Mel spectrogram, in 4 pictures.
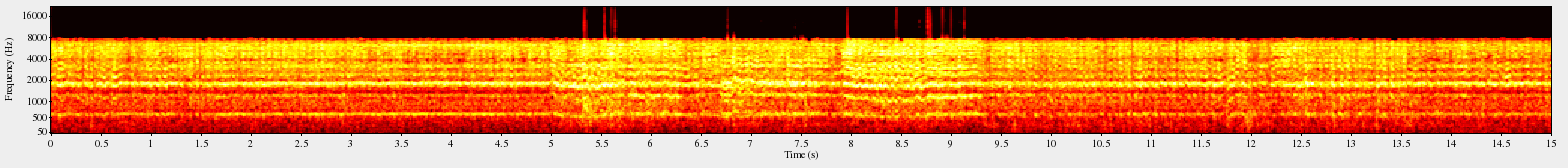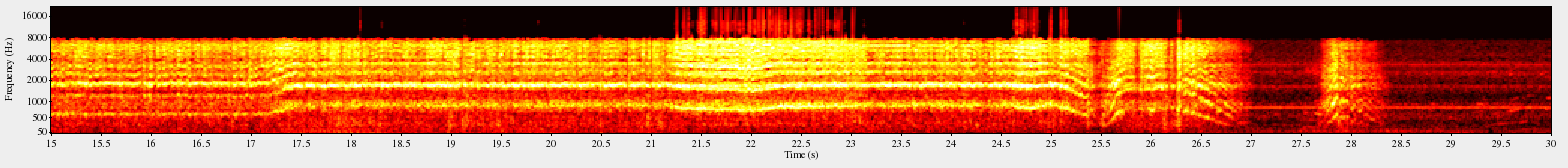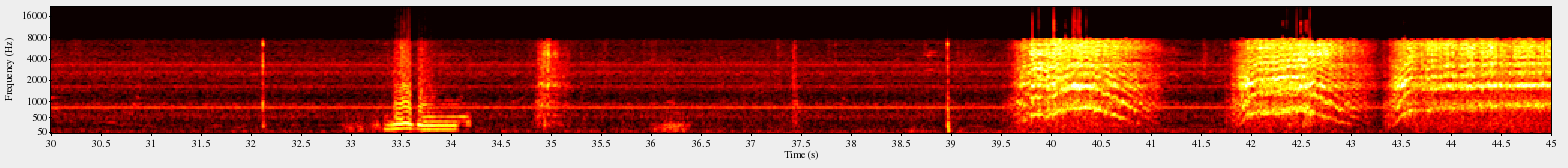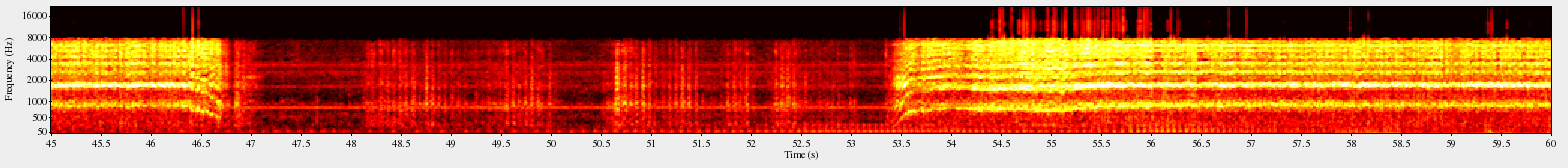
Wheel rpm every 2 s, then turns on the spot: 160, 160, 160, 160, 160, 160, 160, 160, 180, 230, 230, 230, 180, 40, 0, 0, 0, 0, 0, 20, 70, 90, 220, 90, 10, 20, 30, 210, 230, 230.
48-52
